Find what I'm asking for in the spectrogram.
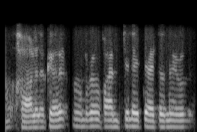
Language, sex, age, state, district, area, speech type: Malayalam, male, 45-60, Kerala, Idukki, rural, conversation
